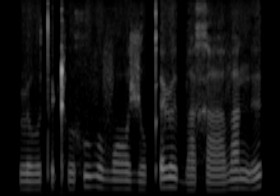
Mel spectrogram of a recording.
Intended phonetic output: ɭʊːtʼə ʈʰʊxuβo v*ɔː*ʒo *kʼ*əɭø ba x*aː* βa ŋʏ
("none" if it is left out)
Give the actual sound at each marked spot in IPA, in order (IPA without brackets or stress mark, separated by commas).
ɔː, kʼ, aː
